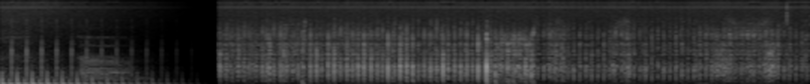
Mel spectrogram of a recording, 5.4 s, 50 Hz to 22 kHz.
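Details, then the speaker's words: Restored Telefunken Operette 6 tube radio on shortwave/AM: clean tone cuts out, then fast irregular crackling rattle over the station; distortion suspected from a nearby power socket block, not confirmed. "the rattling that you're hearing is uh I think it's Distortion caused by my block of sockets my power block I think it's causing distortion on shortwave not only on short wave but also on the other am bands as well"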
